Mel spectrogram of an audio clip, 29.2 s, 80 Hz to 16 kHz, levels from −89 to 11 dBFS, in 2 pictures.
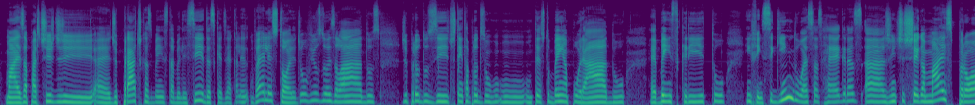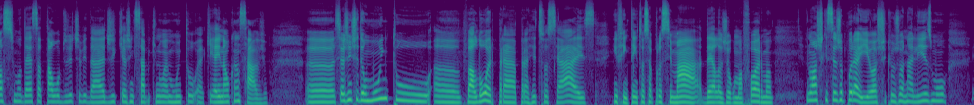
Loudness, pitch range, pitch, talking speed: -26 LUFS, 185-215 Hz, 200 Hz, 170 wpm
